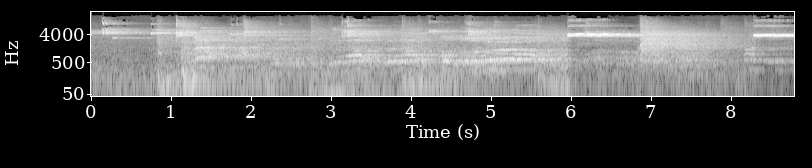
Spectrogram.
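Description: Pickup basketball play on a hardwood gym floor: the ball bouncing, sneakers squeaking in short high squeals, and players calling out, all echoing around a large hall.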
